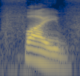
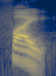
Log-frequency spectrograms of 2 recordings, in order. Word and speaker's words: five: the word correct now what is the pronunciation the pronunciation is far if so we say five all right now lot of people so let me make it lower case so this is a pronunciation far if five lot of people pronounce this as Phi when you pronounce this as Phi it difficult to understand sometimes what exactly the person is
